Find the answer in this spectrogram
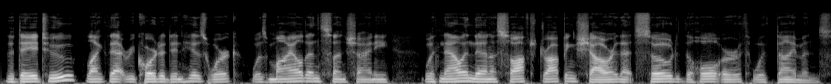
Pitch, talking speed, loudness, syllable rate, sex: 125 Hz, 200 wpm, -17 LUFS, 4.8 syllables/s, male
